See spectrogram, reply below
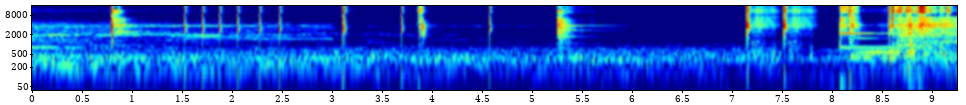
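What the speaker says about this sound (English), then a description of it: "We had that one bell that we had in our inventory this whole time. We needed to actually ring that in order to open the door." In the video game Tombwater, a bell chimes in short, clear, bright strikes, scattered singly and in quick runs over a dark low ambient drone, with a denser cluster of rings near the end.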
